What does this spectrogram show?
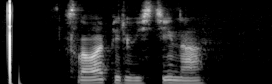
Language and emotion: Russian, neutral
